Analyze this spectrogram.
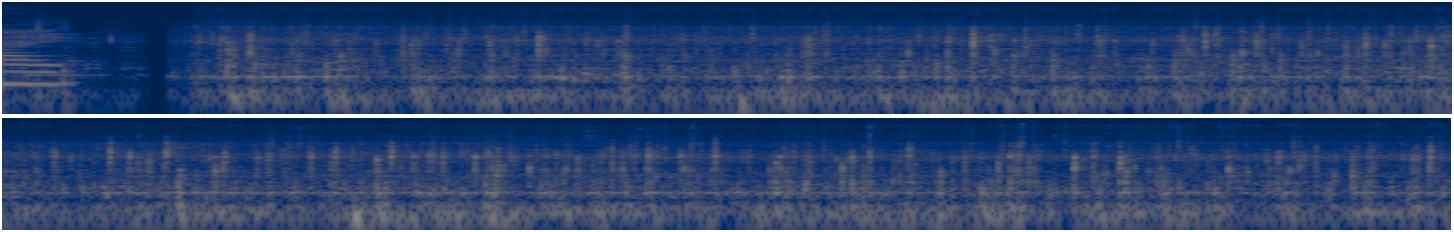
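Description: A pot of stew simmers and bubbles softly.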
